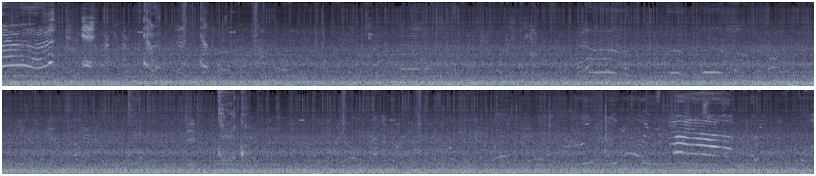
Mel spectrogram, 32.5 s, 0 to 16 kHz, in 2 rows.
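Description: Steady low roar of a Boeing 737-800's engines and airflow, heard inside the passenger cabin on final approach. A baby's short high cries come through at the start and again near the end.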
